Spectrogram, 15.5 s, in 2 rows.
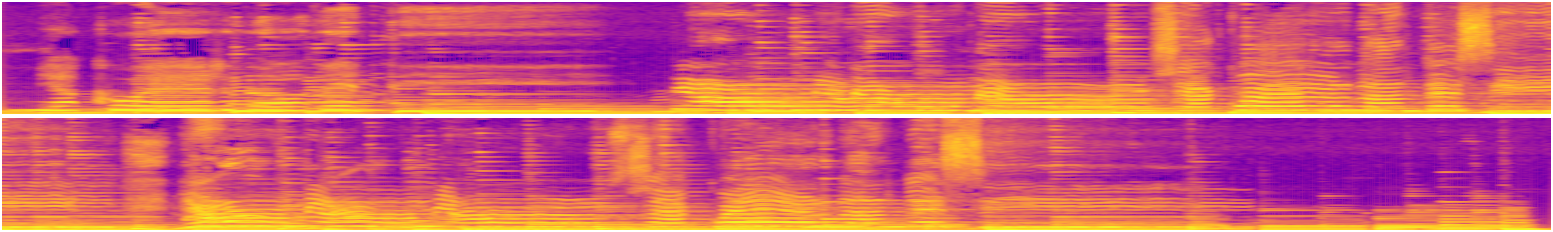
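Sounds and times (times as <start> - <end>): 
bouncy song with steady bass and melody: 0.0 - 14.6
voice singing cat-like meow sounds: 3.4 - 7.5, 8.6 - 14.0.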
